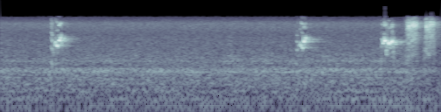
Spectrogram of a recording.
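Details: Three pet parakeets slowly waking up in the morning: a sharp high chirp, another about two and a half seconds later, then a quick burst of three or four bright chirps at the end over a steady background hiss.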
